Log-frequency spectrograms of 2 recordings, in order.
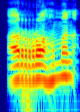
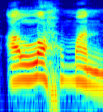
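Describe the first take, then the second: First: The word is said with an r sound. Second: The r sound is replaced by an l sound.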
